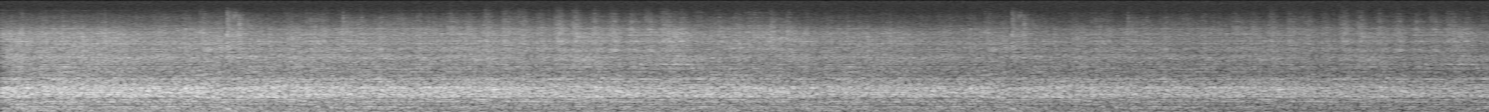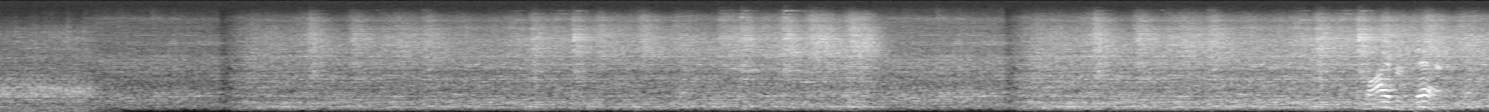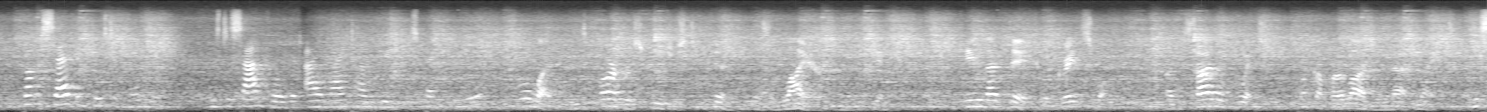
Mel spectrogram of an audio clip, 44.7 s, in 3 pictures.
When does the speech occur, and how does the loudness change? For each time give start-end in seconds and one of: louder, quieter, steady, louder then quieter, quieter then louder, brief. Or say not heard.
28.4-29.4 brief
30.0-44.6 steady.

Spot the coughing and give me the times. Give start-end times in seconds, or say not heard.
not heard.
